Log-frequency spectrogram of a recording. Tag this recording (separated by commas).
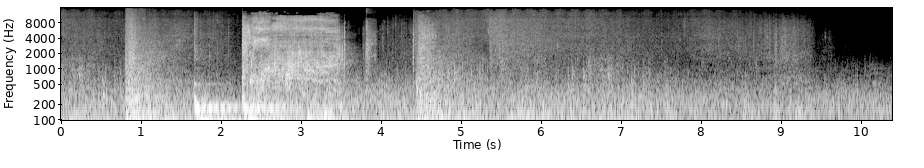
Music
